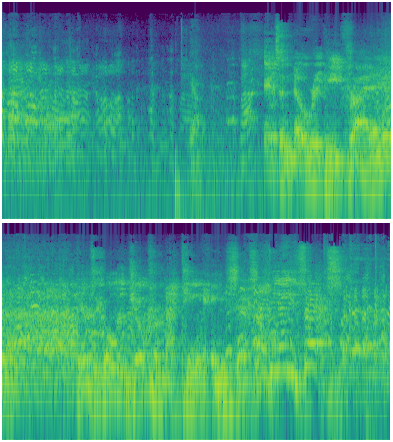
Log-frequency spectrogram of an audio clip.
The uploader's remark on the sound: Live from the Punchline in San Francisco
